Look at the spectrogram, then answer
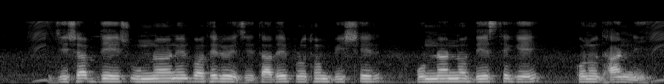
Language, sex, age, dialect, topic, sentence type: Bengali, male, 51-55, Standard Colloquial, banking, statement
